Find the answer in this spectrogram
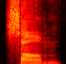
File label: "some", American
